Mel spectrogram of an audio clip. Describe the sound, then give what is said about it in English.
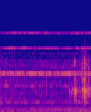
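A telephone rings for Professor Lowell with a steady, sustained tone at moderate volume, swelling briefly louder near the end. No one speaks. “Meanwhile, Professor Lowell also received a phone call.”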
